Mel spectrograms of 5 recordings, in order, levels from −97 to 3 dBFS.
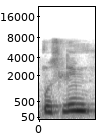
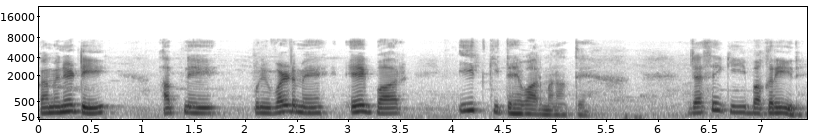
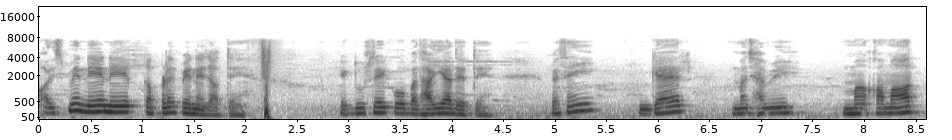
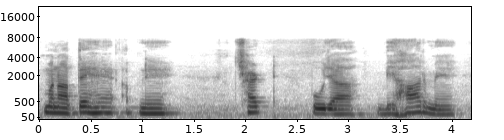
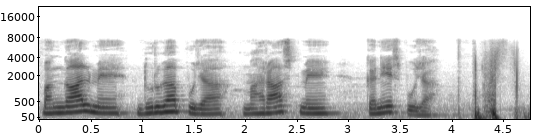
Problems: constant background noise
